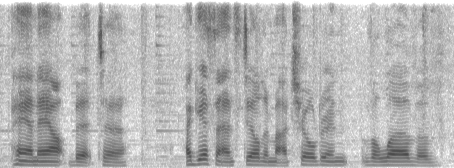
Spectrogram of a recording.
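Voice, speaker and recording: Low-voiced older woman, reflective and halting. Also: mellow. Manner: reflective, halting with many fillers. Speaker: store owner, interviewee. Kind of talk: reflective interview answers.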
